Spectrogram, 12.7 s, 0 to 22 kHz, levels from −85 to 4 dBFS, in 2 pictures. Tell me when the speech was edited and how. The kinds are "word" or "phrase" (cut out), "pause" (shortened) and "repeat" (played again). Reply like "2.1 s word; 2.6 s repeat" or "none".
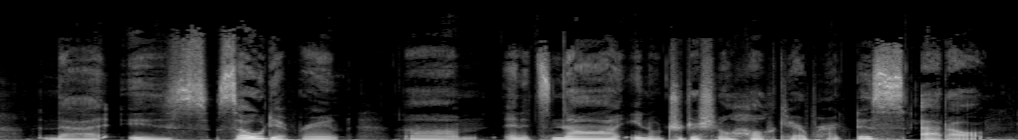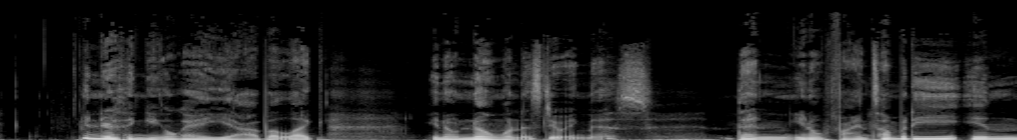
none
